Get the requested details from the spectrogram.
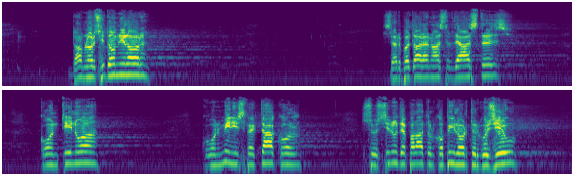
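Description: A man speaks loudly through a loudspeaker in short bursts, echoing outdoors.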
